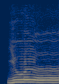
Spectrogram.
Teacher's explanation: Nun kosong bertemu dengan Zai ikhfa Hakiki dengungkan dua harakat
